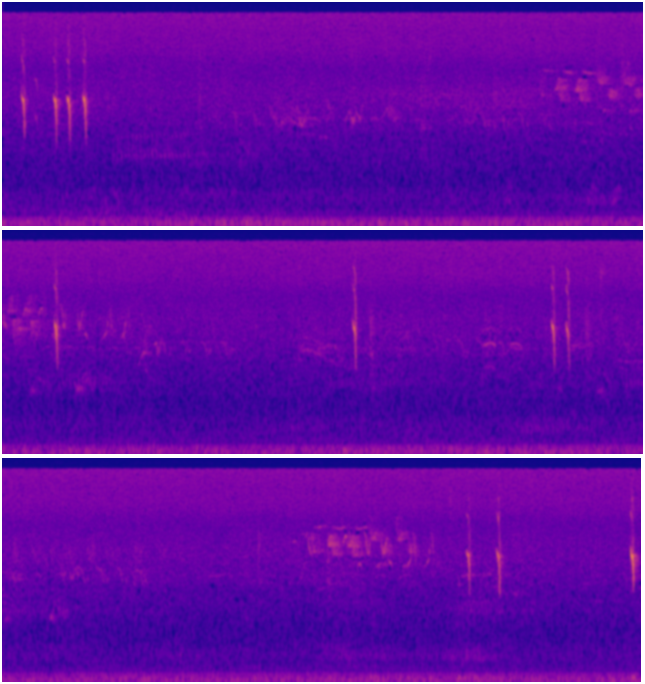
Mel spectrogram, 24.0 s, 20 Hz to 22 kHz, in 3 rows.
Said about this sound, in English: Recording bird 5-9.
